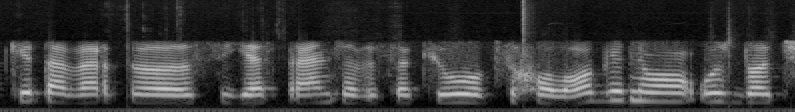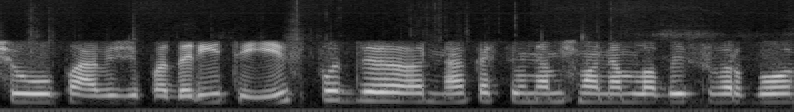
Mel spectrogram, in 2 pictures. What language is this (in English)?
Lithuanian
